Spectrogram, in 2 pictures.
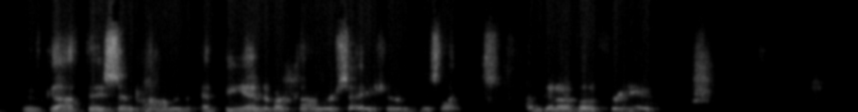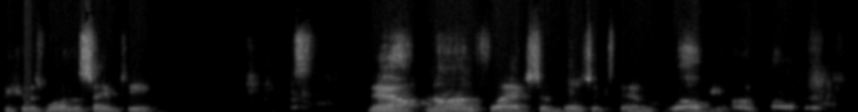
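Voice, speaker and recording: Speaking in a Texan accent, a man talks at a high pitch with ordinary pitch variation. He goes at a fairly slow pace with long, frequent pauses. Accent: Texan American. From Texas. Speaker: club presentation speaker. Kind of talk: talk to a club.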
